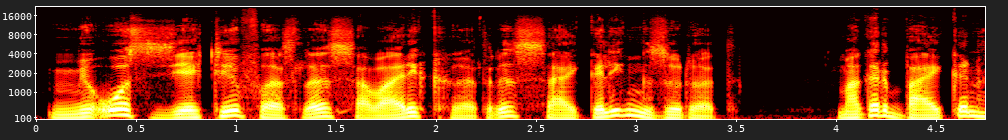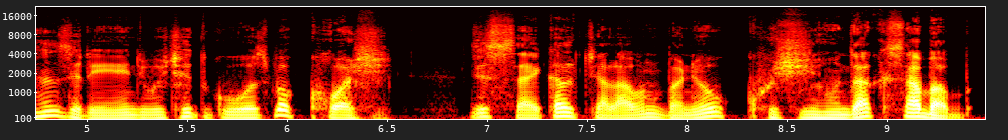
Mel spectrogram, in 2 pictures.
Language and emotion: Kashmiri, happy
